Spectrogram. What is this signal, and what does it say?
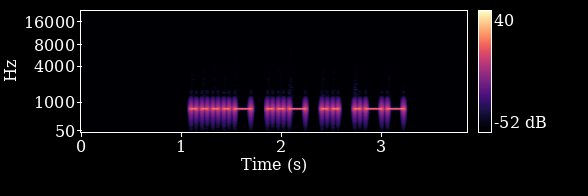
Morse code, heard as a keyed tone, about 23 wpm, 700 Hz. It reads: 4UIW
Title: Four Challenging Letter-Number Combinations 22wpm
